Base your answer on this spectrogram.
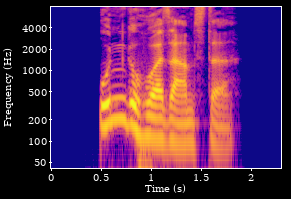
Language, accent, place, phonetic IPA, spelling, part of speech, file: German, Germany, Berlin, [ˈʊnɡəˌhoːɐ̯zaːmstə], ungehorsamste, adjective, De-ungehorsamste.ogg
- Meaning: inflection of ungehorsam: 1. strong/mixed nominative/accusative feminine singular superlative degree 2. strong nominative/accusative plural superlative degree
